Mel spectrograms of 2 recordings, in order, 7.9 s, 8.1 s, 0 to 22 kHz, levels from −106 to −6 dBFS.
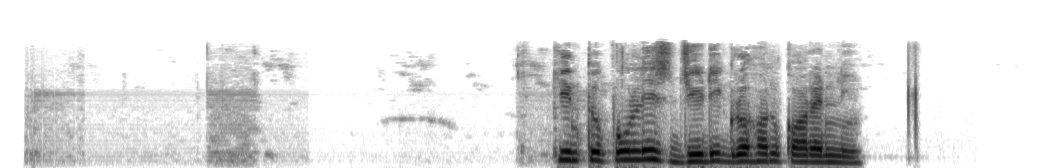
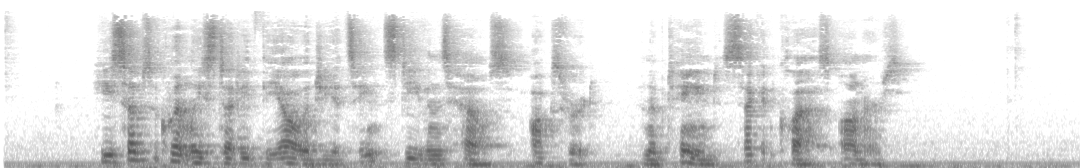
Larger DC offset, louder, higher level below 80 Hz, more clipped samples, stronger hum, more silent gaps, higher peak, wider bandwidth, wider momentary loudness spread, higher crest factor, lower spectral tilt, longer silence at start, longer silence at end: neither; first, -14 LUFS vs -49 LUFS; first, -58 dBFS vs -64 dBFS; neither; neither; neither; first, -2 dBFS vs -30 dBFS; second, 8 kHz vs 16 kHz; second, 8 LU vs 15 LU; about the same, 16 dB vs 20 dB; first, -7 dB/octave vs -4 dB/octave; first, 4.2 s vs 0.05 s; first, 1.5 s vs 0 s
